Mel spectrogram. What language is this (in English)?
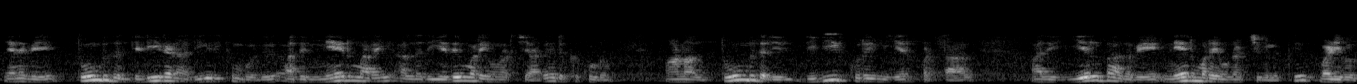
Tamil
